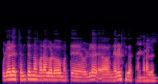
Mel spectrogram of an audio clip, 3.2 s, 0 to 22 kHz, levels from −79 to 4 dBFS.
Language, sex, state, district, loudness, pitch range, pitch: Kannada, male, Karnataka, Shimoga, -17 LUFS, 120-145 Hz, 135 Hz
